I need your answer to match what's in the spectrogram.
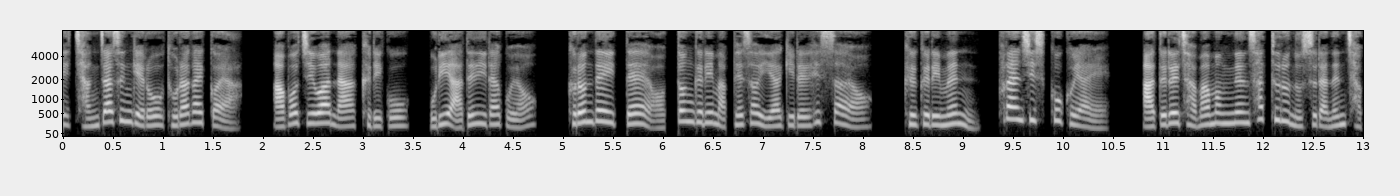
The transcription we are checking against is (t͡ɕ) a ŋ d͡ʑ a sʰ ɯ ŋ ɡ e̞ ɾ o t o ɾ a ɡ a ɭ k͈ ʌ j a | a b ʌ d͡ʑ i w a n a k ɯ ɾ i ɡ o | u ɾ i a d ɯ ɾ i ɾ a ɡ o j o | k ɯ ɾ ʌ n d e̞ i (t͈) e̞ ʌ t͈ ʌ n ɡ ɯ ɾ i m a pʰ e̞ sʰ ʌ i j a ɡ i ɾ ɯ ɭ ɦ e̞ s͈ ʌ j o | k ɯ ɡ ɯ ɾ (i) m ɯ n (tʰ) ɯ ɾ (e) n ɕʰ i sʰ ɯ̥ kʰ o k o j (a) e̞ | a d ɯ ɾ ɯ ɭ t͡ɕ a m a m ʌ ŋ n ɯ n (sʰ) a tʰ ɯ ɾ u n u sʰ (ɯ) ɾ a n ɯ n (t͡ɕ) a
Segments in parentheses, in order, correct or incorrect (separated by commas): correct, correct, correct, incorrect, incorrect, correct, correct, correct, correct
